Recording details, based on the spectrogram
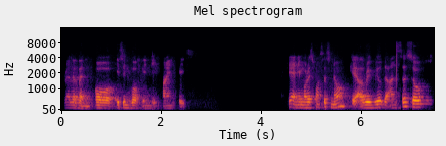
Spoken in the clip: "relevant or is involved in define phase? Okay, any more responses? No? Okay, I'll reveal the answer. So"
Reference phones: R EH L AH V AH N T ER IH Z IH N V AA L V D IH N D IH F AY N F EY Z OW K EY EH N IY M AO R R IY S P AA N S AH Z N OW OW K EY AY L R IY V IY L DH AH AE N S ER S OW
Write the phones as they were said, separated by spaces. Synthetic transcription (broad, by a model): R EH L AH V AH N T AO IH S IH N V AA L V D IH N D IH F AY N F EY S OW K EY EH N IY M AO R R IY S P AA N S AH S N OW OW K EY AY L R IY V IY L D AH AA N S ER S OW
